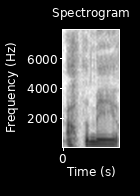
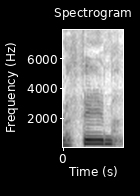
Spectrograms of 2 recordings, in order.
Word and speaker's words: athame: a wonder you know your athame or a theme depends how you want to pronounce it you can use those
